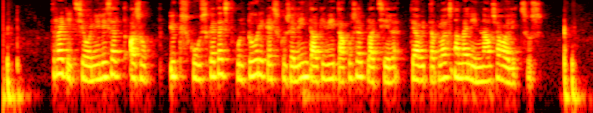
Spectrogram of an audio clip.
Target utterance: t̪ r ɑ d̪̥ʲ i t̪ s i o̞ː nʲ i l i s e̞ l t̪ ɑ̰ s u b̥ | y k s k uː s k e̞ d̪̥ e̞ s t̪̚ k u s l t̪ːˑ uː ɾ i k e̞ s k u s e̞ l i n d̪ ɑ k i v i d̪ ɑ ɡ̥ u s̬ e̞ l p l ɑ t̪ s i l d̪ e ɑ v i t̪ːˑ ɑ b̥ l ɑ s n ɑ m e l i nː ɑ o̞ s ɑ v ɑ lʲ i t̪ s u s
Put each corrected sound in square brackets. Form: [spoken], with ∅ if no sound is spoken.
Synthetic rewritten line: t̪ r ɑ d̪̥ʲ i t̪ s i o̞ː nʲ i l i s e̞ l t̪ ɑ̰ s u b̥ | y k s k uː s k e̞ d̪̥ e̞ s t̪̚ k u [∅] l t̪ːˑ uː ɾ i k e̞ s k u s e̞ l i n d̪ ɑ k i v i [t̪] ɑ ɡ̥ u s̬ e̞ l p l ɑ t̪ s i l [t̪] e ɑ v i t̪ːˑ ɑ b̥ l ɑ s n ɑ m e l i nː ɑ o̞ s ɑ v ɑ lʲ i t̪ s u s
